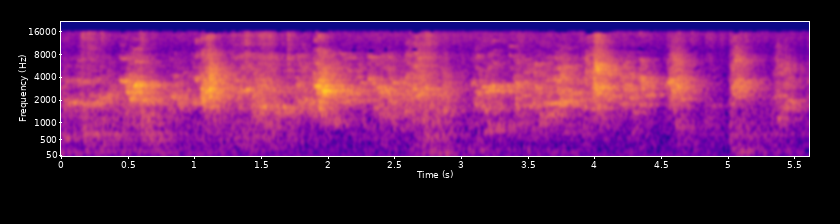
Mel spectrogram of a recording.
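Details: Budgerigars, Japanese and Jumbo crested, in a breeder's aviary cages; soft scattered squawks and warbling chirps from several birds in a small indoor space.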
